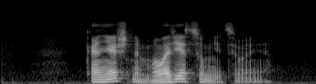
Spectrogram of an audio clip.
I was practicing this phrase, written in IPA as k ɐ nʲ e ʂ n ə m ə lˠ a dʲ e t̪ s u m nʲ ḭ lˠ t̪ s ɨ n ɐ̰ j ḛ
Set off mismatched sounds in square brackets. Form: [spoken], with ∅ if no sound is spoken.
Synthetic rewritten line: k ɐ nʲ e ʂ n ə m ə lˠ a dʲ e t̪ s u m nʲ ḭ [∅] t̪ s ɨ [m] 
